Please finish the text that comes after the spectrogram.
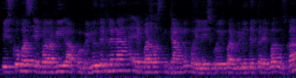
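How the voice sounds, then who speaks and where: A man teaching Hindi grammar in a lecture, forever adding "है ना" and slowing down to dictate notes. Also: fairly high pitch, flat delivery, a little mellow. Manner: repeats the tag "है ना" constantly, slows to dictate notes. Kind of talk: classroom lecture, explaining and dictating. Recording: very echoey room, from a distance, faint noise.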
